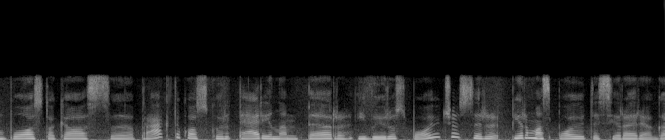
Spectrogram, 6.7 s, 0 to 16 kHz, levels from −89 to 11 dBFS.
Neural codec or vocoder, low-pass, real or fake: none; 7.2 kHz; real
